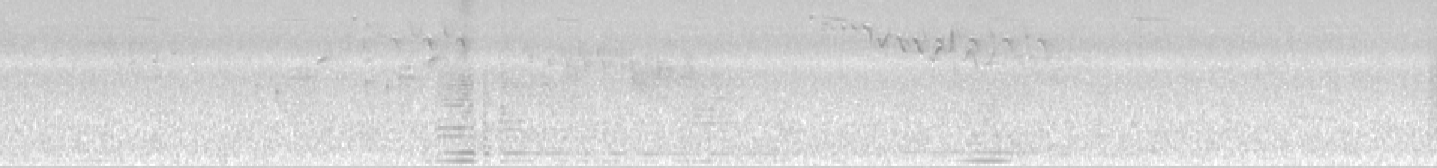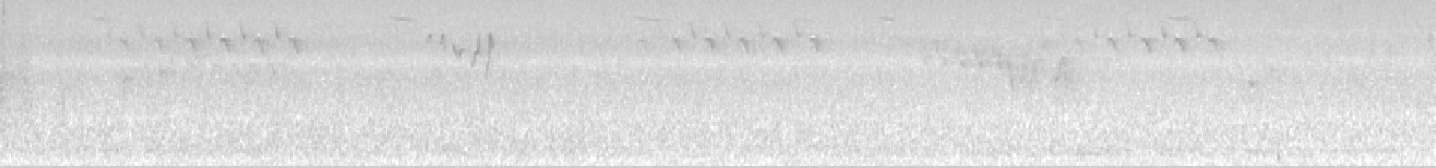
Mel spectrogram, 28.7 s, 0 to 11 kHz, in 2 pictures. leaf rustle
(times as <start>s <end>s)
12.6s 16.1s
